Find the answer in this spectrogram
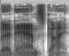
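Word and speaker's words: Adamski: The names you mentioned are well known to us, but you mispronounced them. The first is called Adamsky, the second Genovese, and the third Michalik.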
